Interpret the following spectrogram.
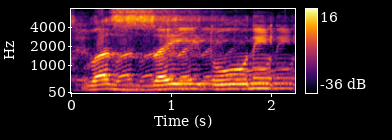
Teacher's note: زا سیٹی والا حرف ہے، سکتے سے پڑھیں گے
